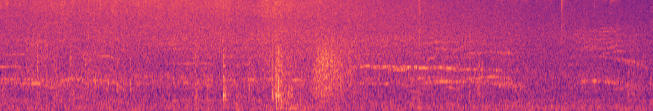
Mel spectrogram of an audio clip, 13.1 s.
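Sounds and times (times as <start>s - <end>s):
fireworks rumble and crackle: 0.0s - 13.0s
fireworks bang: 0.5s - 9.7s.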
